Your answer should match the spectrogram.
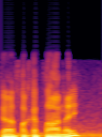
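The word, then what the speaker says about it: Whakatāne: Um, it's uh it's pretty fun when you get anything starting with a wh and a k like fakatan. It is pronounced like that.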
